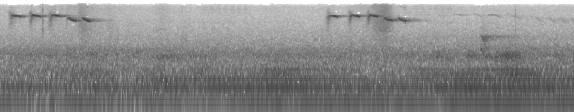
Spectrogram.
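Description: A bird repeating the same short, high-pitched phrase twice, about three seconds apart: three quick notes followed by two slightly lower ones. A faint steady low hum runs underneath.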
